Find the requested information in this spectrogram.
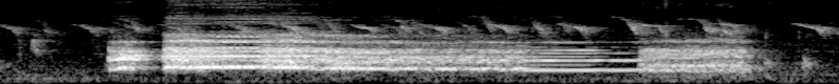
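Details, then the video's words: Pelung chicken in a house yard in Jogja giving a long, drawn-out crow that starts abruptly, holds a rich harmonic tone, then drops lower and tails off, while small birds chirp throughout behind it. "halaman rumah ayam pelung jogja"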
